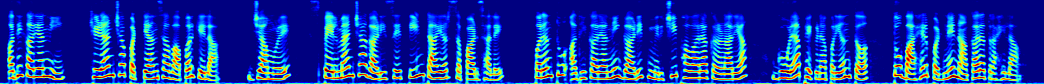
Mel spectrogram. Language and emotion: Marathi, neutral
